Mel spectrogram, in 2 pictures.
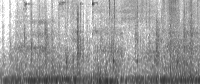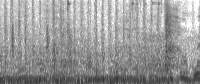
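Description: A man breathing hard, catching his breath after fighting a big bass, over a low background music bed.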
